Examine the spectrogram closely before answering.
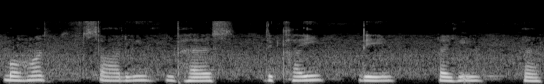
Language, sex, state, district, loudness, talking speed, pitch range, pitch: Hindi, female, Madhya Pradesh, Dhar, -18 LUFS, 75 wpm, 175-190 Hz, 180 Hz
